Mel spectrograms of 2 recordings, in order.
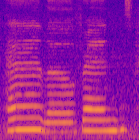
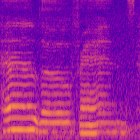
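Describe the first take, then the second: No difference in how they are said.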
